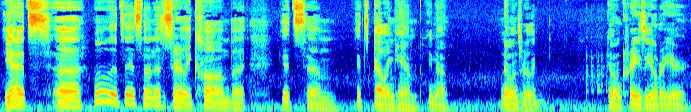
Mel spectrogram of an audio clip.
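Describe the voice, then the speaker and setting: A man hosting a casual livestream outdoors at night, chatty and quick to laugh, with a slightly stuffy nose, talking into a phone. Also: deep voice. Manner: relaxed, chatty, laughs easily. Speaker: livestream host. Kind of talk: casual live chat while stargazing.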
